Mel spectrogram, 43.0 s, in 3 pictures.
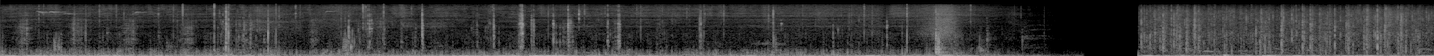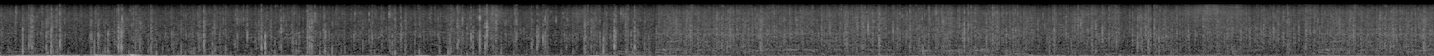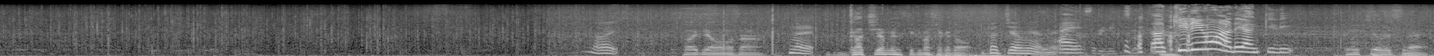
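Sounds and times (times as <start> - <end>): raindrops striking close by: 0.0 - 9.9, 11.4 - 43.0
heavy rain in a forest: 11.4 - 43.0.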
